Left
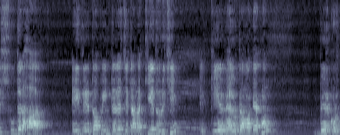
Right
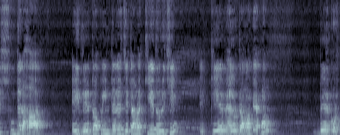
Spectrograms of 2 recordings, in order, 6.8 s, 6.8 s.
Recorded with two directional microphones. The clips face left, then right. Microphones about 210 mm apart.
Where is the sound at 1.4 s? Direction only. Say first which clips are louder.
Right 7 dB; 45° right (ahead or behind).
